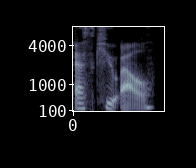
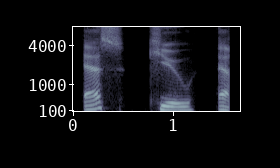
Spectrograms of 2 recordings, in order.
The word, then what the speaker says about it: SQL: This one is fun because there are two correct answers for real. The most common way and what I usually say is just to say the letters S Q L. Mhm. Me, too. I'm writing an SQL query, but you will also hear people call it SQL.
